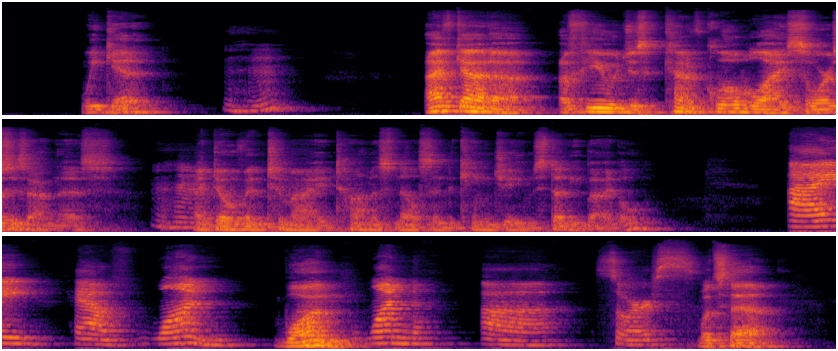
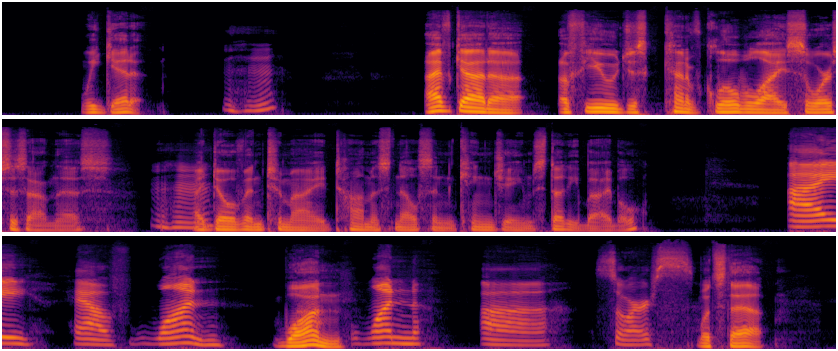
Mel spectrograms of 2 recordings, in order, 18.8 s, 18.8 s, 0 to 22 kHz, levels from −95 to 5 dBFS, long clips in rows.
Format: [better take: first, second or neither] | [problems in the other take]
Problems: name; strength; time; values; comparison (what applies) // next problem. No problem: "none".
second | room echo; slight; dies away in 0.4 s // off-mic speech; somewhat distant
